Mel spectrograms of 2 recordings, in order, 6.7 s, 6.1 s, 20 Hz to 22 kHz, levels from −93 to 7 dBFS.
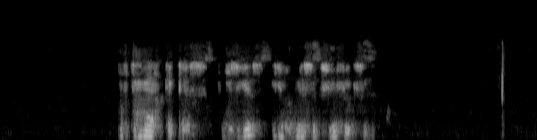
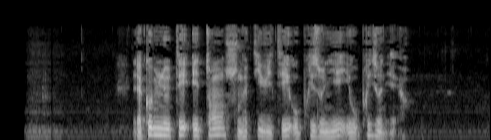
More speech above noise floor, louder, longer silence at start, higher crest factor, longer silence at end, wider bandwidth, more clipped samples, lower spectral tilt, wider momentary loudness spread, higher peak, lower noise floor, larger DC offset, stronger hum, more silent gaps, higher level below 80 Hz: first, 50 dB vs 41 dB; second, -35 LUFS vs -25 LUFS; second, 1.5 s vs 1.65 s; about the same, 22 dB vs 26 dB; second, 0.4 s vs 1.05 s; second, 7.6 kHz vs 11.5 kHz; neither; about the same, -3.5 dB/octave vs -4 dB/octave; first, 17 LU vs 12 LU; second, -16 dBFS vs -2 dBFS; first, -86 dBFS vs -67 dBFS; neither; first, 50 Hz at -65 dBFS vs none; neither; second, -74 dBFS vs -58 dBFS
